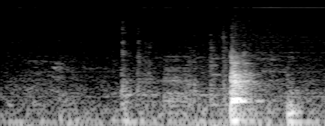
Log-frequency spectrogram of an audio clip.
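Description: A man shifts and sits up on a creaking sofa.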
